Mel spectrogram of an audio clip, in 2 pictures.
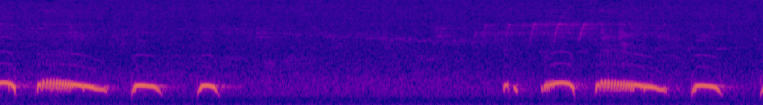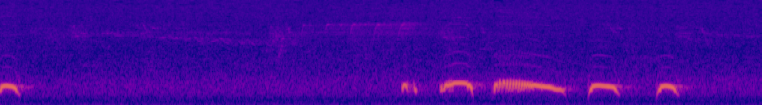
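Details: Spotted dove cooing on a lure recording meant to stir caged doves into calling: three phrases in ten seconds, each a soft stuttered note pair, a longer drawn-out coo, then two short separate coos, with quiet background.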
